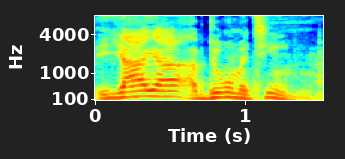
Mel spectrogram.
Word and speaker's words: Yahya Abdul-Mateen: It's Yahya Abdul-Mateen.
